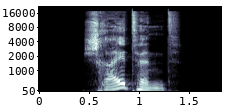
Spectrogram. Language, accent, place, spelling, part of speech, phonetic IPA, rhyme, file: German, Germany, Berlin, schreitend, verb, [ˈʃʁaɪ̯tn̩t], -aɪ̯tn̩t, De-schreitend.ogg
- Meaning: present participle of schreiten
